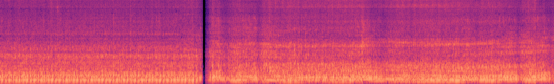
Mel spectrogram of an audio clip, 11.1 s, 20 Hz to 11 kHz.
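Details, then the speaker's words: 1975 Scania truck diesel, engine just rebuilt, about 1500 rpm: deep, even rumble picking up smoothly on gentle throttle blips and settling back without knocks, with oil pressure holding; normal healthy running. "galera ouviram aí o ronco ó sem judiar galera só o motor acabou de fechar né"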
